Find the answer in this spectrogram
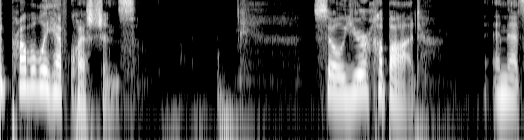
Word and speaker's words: Chabad: rabbis and they probably have questions so you're kabad and that's spelled c h a b a d kabad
